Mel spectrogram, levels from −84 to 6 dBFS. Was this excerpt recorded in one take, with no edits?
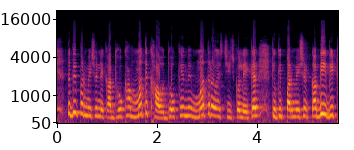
yes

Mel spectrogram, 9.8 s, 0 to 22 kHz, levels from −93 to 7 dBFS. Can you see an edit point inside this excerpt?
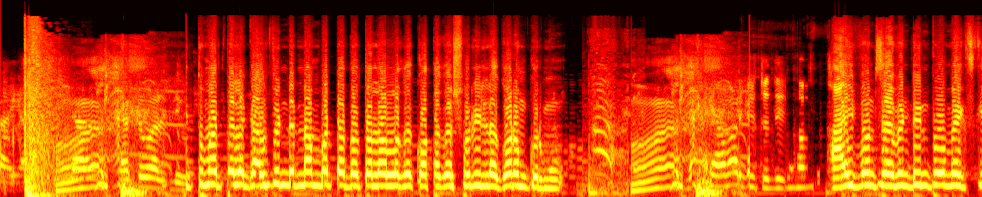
yes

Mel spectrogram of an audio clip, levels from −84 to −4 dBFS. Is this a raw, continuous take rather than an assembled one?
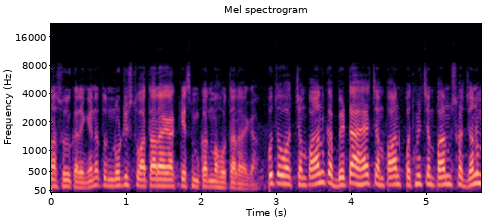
no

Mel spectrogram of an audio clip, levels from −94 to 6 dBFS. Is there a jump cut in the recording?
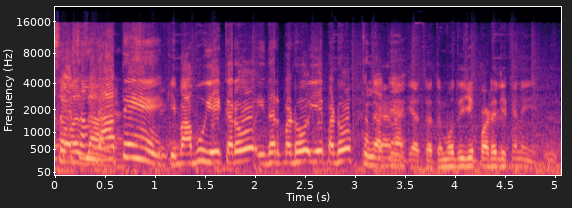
yes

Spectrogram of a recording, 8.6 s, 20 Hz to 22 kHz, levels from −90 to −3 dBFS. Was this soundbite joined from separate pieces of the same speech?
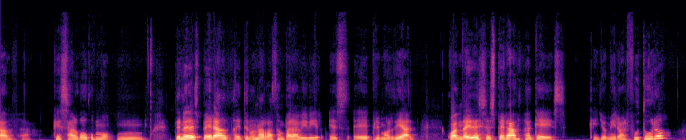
no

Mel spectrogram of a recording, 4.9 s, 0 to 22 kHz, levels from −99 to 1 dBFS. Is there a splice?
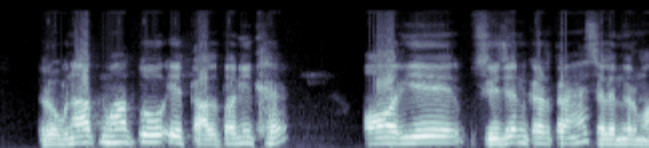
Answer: no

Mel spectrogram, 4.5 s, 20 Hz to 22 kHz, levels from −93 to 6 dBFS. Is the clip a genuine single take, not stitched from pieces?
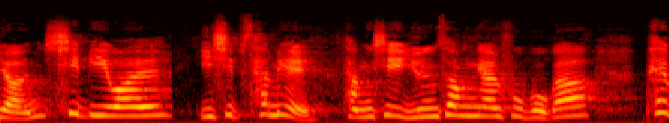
no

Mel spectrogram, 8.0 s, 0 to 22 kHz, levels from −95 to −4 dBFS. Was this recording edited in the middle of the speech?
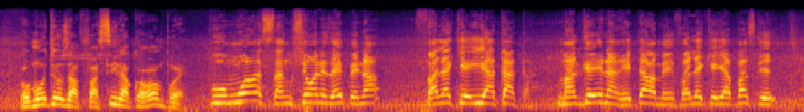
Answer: yes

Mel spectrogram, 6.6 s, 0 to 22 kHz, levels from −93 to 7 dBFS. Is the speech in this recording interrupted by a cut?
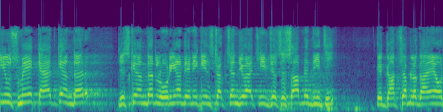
no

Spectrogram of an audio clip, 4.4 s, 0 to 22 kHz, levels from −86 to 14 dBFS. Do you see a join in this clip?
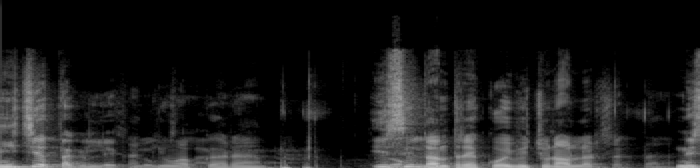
yes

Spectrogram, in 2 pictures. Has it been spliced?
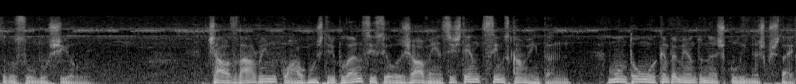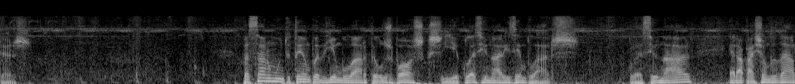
yes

